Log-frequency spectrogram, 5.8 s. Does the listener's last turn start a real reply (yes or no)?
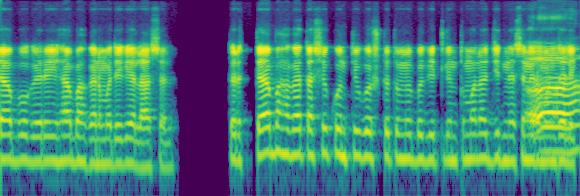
no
